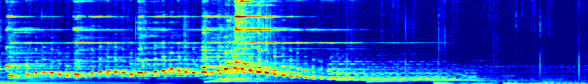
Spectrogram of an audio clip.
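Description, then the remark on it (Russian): A piccolo flute plays a shrill, piercing melody that climbs and falls in quick runs, carried over steady low sustained accompaniment notes. “Не похожа на нее ее маленькая сестра, флейта пикколо с пронзительным звуком.”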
